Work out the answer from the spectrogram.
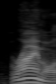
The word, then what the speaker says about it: Rimmel: Rimmel.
